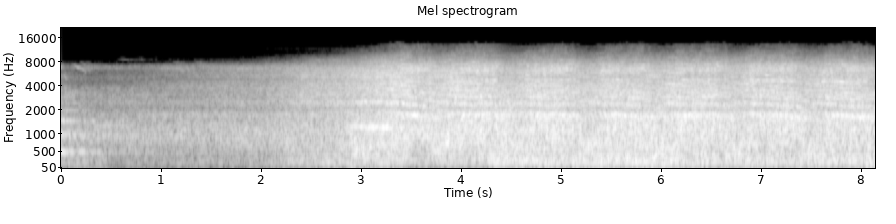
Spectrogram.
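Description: Enterprise express train passing at speed: a rush of wheels on rail and air builds as it approaches, then turns loud and steady from about three seconds in as the coaches sweep by.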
